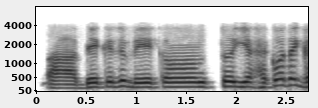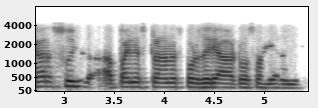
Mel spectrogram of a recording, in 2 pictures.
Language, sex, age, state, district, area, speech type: Kashmiri, male, 18-30, Jammu and Kashmir, Pulwama, rural, conversation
